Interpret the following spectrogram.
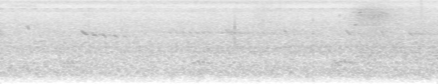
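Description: Steady outdoor ambience: an even, soft hiss with a few faint bird chirps.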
